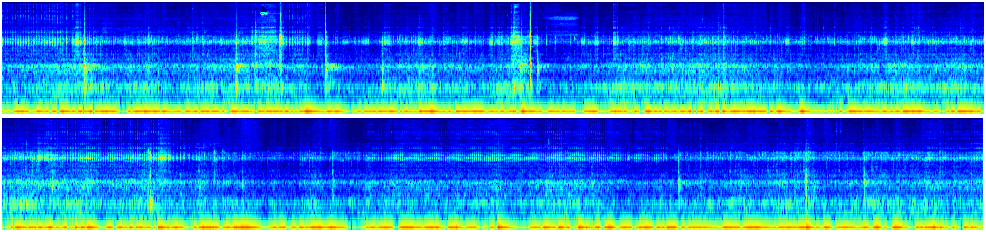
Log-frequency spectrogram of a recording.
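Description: Wind buffeting the microphone and tyre noise of a bicycle being ridden, a steady rumble with a few sharp clicks.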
